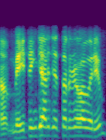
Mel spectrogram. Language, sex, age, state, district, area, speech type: Malayalam, male, 45-60, Kerala, Alappuzha, rural, conversation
